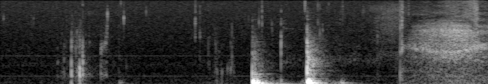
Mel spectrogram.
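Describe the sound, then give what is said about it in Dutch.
Someone handles a glass and takes a sip of water: a couple of dull knocks of the glass, then a soft, airy sip sound, with no talking. “Ik geef even een slokje water.”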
